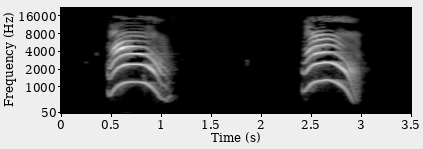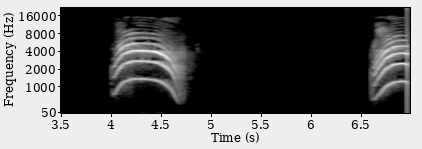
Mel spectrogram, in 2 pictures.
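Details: Kitten meowing: four high, arched mewing calls with rich harmonics, each about half a second long, spaced roughly two seconds apart, on a silent background.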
